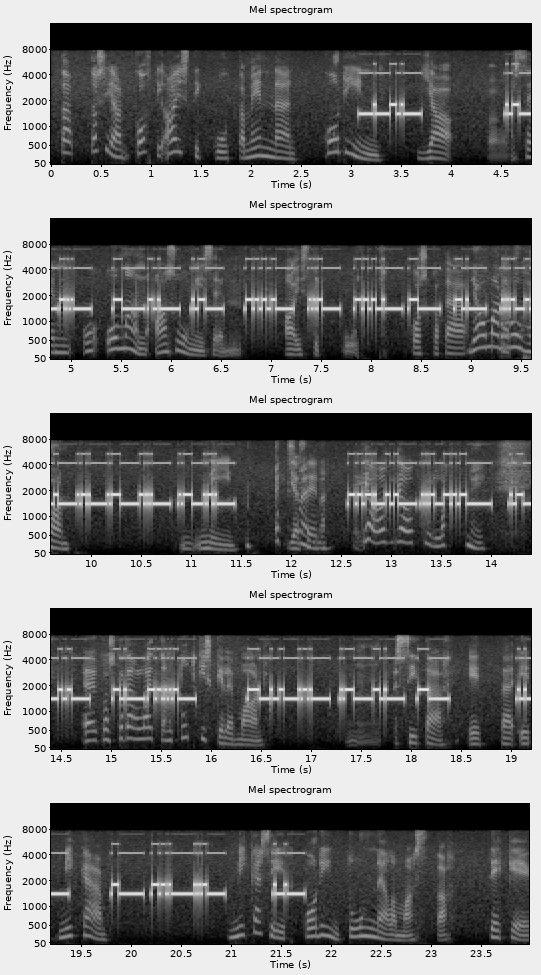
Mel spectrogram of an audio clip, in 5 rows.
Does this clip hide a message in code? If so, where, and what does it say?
Yes: TTY/TDD text telephone tones (45.45 baud Baudot) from 3.1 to 21.7 s, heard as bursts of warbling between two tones, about 400 Hz shift, 1600 Hz centre, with speech in Finnish. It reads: NAROPA IS CONSIDERED HIS MAIN STUDENT. SK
